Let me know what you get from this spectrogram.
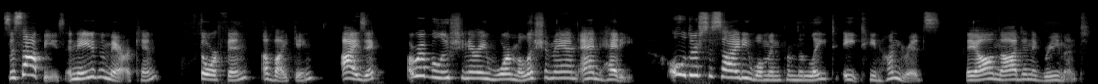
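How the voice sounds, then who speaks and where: A woman's voice: a little high, lively intonation, a little fast, sharp tone. A woman reading scripted stage directions for an amateur table read, announcing each scene.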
